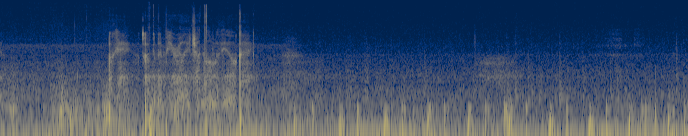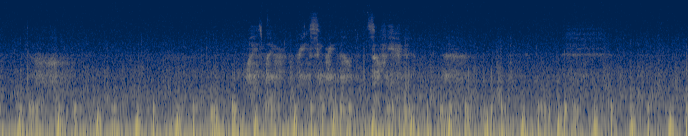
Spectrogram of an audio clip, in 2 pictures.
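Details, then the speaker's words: Fast heartbeat: quick, muffled thumps through a microphone held to the chest of a nervous ASMR performer, with soft whispering over the top. "Yeah, that's my heartbeat. I don't know why it's going so fast."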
